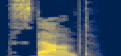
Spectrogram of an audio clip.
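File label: "stomped", English, British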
